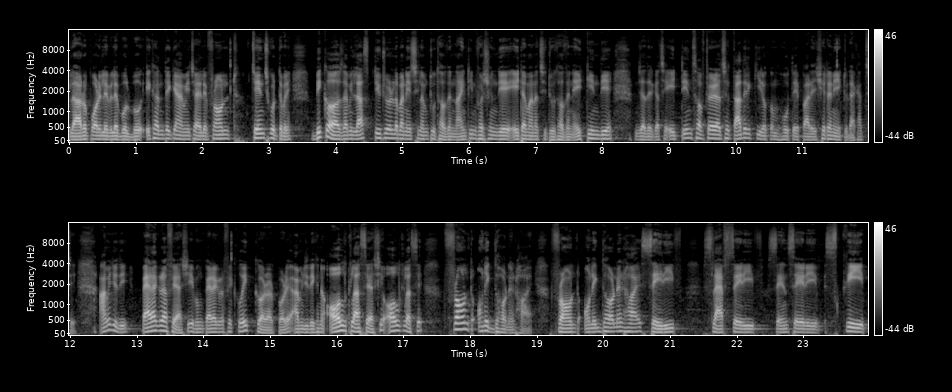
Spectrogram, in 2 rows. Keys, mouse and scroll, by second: 2.3 click, 11.4 click, 14.3 click.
